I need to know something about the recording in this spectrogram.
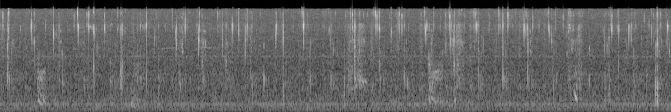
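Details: Rabbit eating watermelon: soft, irregular crunchy clicks and small wet bites scattered through the clip, fairly quiet, with a constant low hum underneath.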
